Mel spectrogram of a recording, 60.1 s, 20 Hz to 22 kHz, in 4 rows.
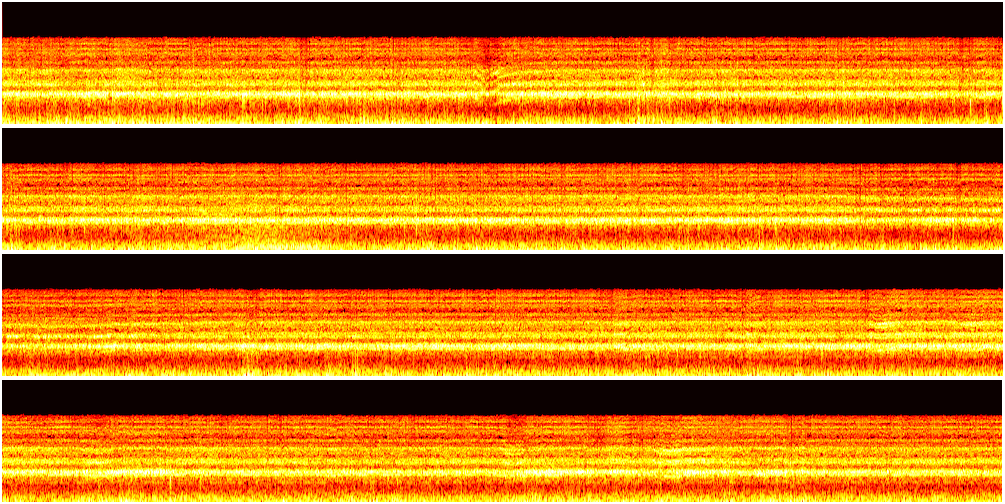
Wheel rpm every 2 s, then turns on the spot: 230, 230, 230, 200, 220, 230, 230, 230, 230, 230, 240, 230, 230, 230, 210, 200, 220, 230, 230, 230, 230, 230, 230, 230, 230, 230, 230, 230, 230, 230.
none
